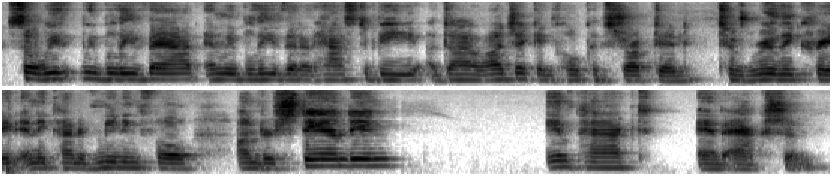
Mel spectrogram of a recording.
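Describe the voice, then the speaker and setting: Woman professor answering on a zoom call, lowish mellow voice, explains with stories. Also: fairly even intonation, normal speed, low-quality recording. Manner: explanatory, illustrates points with stories. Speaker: guest lecturer. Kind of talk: academic lecture and Q&A answer. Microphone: video call.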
